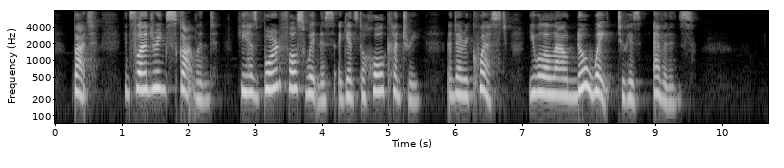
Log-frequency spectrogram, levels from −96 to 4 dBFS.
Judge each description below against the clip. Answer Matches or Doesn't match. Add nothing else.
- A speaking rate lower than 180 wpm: Matches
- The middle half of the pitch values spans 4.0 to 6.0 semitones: Matches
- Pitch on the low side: Doesn't match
